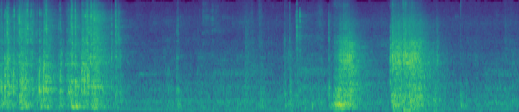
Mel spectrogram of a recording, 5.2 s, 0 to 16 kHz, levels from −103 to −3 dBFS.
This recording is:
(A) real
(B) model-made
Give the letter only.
A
